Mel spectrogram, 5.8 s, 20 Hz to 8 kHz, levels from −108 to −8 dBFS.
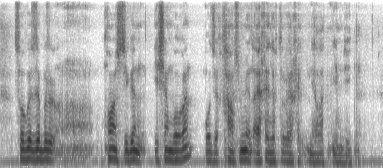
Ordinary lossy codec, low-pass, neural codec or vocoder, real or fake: none; none; codec, 16 kHz, 8 kbps, FunCodec, trained on Chinese and English, 25 frames a second; fake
